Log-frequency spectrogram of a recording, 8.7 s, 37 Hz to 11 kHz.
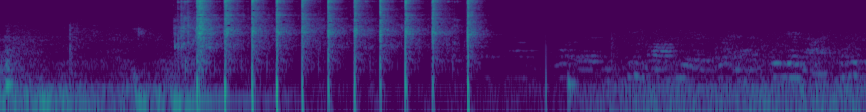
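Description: SCCY CPX-1 9mm pistol's slide being worked back and forth by hand on the freshly cleaned and oiled gun: a quick, even run of about a dozen sharp metallic clicks, about four a second, that starts about two seconds in and stops near the five-second mark.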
